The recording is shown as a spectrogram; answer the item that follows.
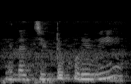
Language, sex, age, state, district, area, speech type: Tamil, female, 18-30, Tamil Nadu, Mayiladuthurai, urban, spontaneous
